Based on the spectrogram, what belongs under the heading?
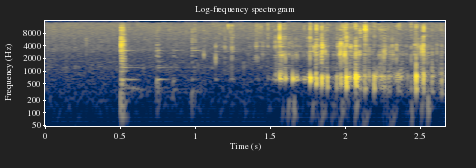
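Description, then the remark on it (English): A sharp click, then beer pours into a tulip glass: a gurgling, fizzy rush that swells about halfway through and keeps splashing steadily to the end, with no voices. “Listen to that. That's a nice pour.”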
